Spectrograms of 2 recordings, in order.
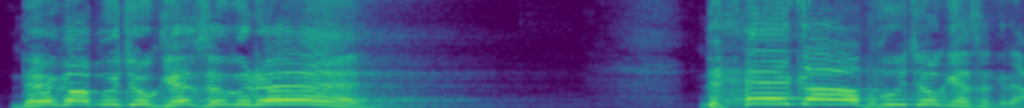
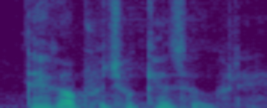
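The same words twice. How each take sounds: First: Higher, louder, slow, 내가 hammered; fervent shout. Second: Soft take, 내가 said low and quiet. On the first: Preacher leading congregation, shouting. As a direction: cry out 내가 부족해서 그래 slowly. Repeated phrase, shouted take. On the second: Preacher whispering self-blame, soft. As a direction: murmur 내가 부족해서 그래 softly. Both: Real, not acted.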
